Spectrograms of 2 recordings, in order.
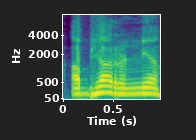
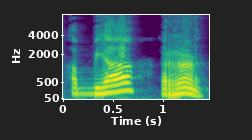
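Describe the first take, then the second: First: The word ends in a 'nya' sound. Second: The word ends in a plain 'n' sound. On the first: The speaker calls it right. "अभ्यारण्य होता है" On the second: The speaker calls it wrong. "अभ्यारण गलत है"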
